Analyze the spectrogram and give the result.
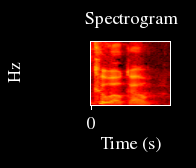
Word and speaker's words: Cuoco: I've never heard of Cuoco, though. – It's Cuoco.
